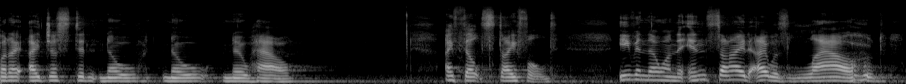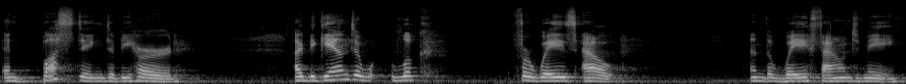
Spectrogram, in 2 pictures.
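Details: Adult woman with real stuttering speaking at a 2023 stuttering association conference keynote; audible part-word repetitions; stuttering.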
